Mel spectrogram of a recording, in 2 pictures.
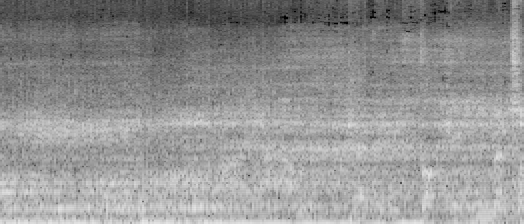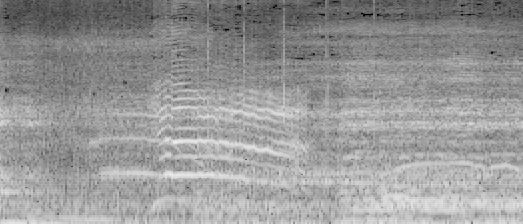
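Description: Concert PA playing the band's recorded intro music: a heavy low drone throughout, with a sudden sharp sound about five seconds in and a cluster of pitched tones gliding downward around seven seconds. A held chord comes in near the end.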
